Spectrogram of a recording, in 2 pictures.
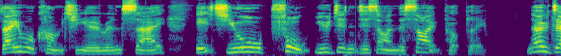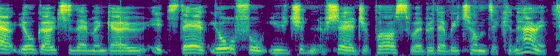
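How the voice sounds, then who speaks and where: Moderate pace and lively intonation from a woman of medium pitch with a British accent. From UK. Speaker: business and employment law advisor. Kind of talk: online workshop presentation.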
